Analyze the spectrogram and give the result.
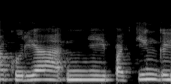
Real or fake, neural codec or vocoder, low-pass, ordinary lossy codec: real; none; 7.2 kHz; MP3, 64 kbps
